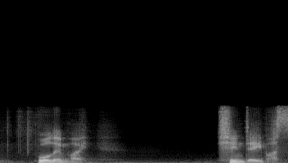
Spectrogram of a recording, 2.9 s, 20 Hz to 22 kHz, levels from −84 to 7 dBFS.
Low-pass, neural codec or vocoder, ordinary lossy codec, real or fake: none; codec, 16 kHz, about 1 kbps, DyCAST, with the encoder's durations; none; fake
